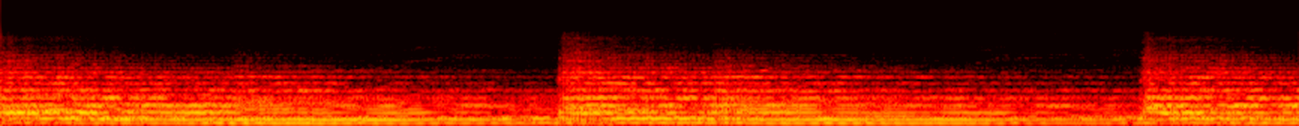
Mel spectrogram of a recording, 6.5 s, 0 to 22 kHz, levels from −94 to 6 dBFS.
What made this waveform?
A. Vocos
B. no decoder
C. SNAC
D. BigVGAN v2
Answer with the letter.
A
